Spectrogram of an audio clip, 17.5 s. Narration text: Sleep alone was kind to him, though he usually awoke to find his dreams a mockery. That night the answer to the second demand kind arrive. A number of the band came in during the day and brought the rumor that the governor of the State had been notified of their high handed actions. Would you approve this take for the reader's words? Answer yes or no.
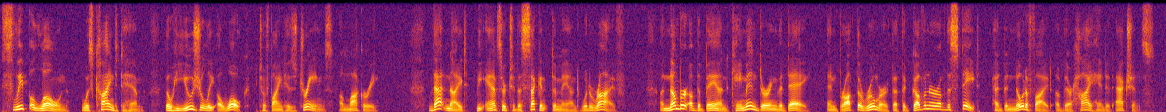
no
